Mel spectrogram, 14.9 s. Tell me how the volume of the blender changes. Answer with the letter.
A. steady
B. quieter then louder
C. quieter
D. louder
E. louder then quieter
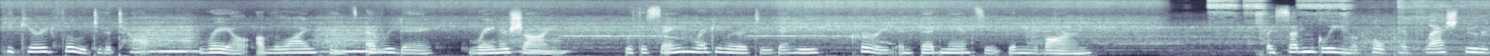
C.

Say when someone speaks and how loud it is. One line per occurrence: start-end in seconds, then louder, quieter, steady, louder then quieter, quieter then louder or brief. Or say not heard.
0.0-10.9 steady
12.7-14.8 brief.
